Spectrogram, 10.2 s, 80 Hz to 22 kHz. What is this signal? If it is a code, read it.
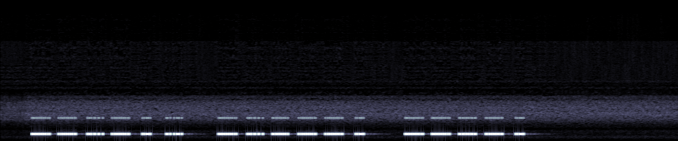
Hellschreiber (Feld-Hell, 122.5 baud), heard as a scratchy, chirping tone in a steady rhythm, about 1240 Hz. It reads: 537314 576331 55081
